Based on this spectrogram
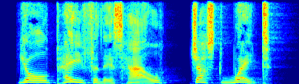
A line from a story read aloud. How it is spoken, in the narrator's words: he shouted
